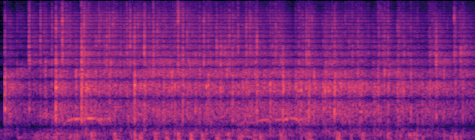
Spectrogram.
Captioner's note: audience applauding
